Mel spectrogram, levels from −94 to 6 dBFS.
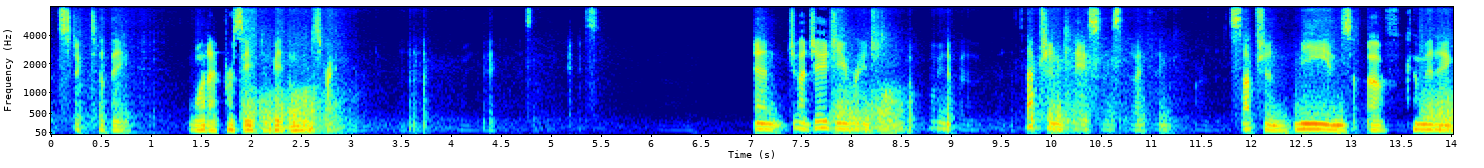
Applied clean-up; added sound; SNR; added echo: neural mask model RNNoise.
